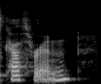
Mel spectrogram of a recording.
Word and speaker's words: Catherine: So my second name really is Catherine, but it's not spelt that way.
